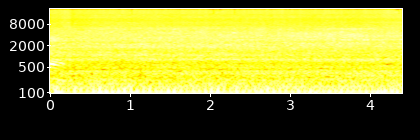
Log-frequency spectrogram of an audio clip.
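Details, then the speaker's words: 1967 Mercury Cougar V8 just started with battery charger connected, before testing the repaired power steering ram assist: steady low, even burble with no misses, knocks or ticks; a healthy idle. "So as you can hear, it's running. It decided it wanted to start, so let it go ahead and charge up a little bit."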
